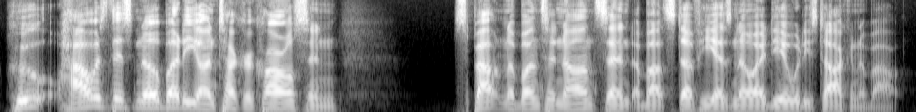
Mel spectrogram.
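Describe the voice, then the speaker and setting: Sarcastic man, smooth dry voice. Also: medium pitch, fairly quick, no room sound. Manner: sarcastic, scoffing. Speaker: show host. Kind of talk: mocking commentary over clips.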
